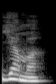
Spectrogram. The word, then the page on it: yammer: British English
